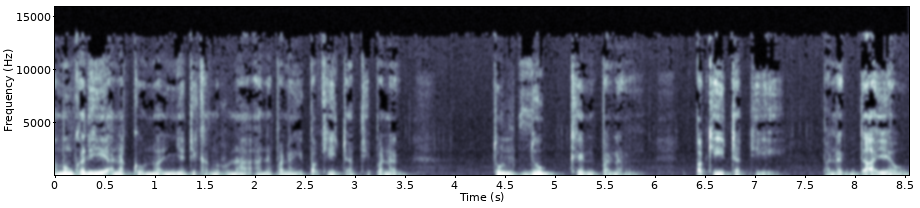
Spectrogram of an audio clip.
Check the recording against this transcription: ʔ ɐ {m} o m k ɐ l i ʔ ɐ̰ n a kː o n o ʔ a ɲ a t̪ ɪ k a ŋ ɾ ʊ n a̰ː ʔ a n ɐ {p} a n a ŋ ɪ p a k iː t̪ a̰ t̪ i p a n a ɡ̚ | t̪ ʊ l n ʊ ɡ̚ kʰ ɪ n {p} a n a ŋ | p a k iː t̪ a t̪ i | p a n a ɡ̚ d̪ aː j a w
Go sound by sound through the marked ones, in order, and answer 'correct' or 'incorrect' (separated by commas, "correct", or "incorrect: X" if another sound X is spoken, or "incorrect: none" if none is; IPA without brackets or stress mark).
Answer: correct, correct, correct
